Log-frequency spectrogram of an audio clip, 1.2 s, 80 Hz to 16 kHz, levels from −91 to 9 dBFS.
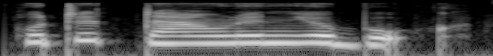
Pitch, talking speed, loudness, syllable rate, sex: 275 Hz, 290 wpm, -15 LUFS, 5.1 syllables/s, female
